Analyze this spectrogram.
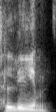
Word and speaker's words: Haleem: think i've always said keep saying that name wrong at the start it's haleem good evening hashtag g-mans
